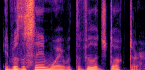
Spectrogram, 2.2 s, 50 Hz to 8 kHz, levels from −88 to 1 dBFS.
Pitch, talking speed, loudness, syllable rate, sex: 130 Hz, 245 wpm, -17 LUFS, 5.7 syllables/s, male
